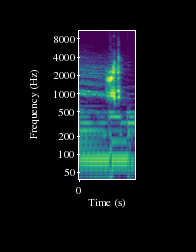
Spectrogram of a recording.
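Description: A frog croaks briefly, a short, close burst standing out over a steady humming tone.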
